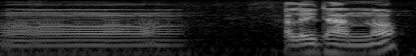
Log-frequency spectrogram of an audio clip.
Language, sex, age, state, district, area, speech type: Assamese, male, 18-30, Assam, Jorhat, urban, spontaneous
